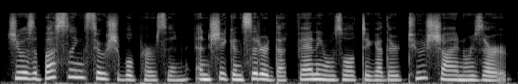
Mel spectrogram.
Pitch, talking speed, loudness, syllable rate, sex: 230 Hz, 195 wpm, -16 LUFS, 6.0 syllables/s, female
